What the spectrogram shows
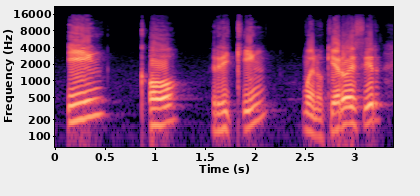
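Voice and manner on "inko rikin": Inko rikin drawn out; slow dictation. Shown as a demonstration. Teacher models the phrase for the class. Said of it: "Todos juntos".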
